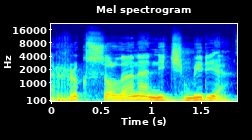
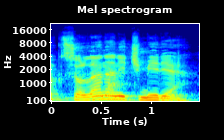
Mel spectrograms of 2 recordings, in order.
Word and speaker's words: Roxolana Nechmyrya: nós estamos aqui com a nossa ilustríssima convidada, que é a Roxolana Nitmiria. Repita. Qual a nota pra minha Tá pronúncia? certo. Tá certo. Acertou mesmo. Roxolana Nitmiria.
